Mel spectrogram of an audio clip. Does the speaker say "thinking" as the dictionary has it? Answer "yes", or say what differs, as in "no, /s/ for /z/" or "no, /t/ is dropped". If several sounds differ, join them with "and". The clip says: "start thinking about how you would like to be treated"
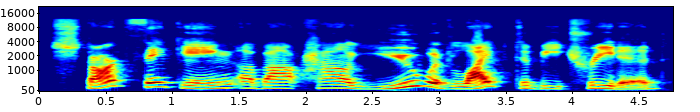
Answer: yes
